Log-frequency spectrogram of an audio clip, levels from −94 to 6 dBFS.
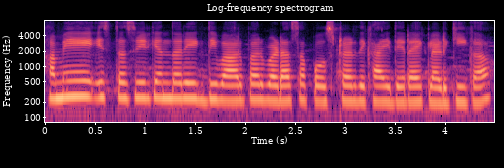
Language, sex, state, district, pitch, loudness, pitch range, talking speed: Hindi, female, Madhya Pradesh, Bhopal, 215 Hz, -16 LUFS, 205-240 Hz, 240 wpm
